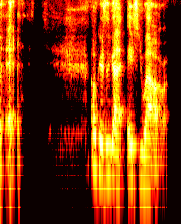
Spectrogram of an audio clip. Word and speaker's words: huir: Okay, so you got HUIR. How do you pronounce that, Miss Constance?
